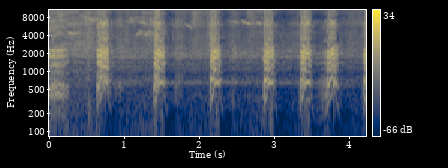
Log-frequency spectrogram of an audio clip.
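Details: Magmar von der Burgstätte, a Dobermann, barking steadily: eight loud, sharp barks at slightly uneven intervals of roughly half a second to a second, over a low steady background hum.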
